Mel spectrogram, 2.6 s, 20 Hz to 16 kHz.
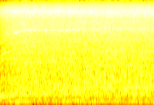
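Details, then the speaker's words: Hub motor on dual Nucular 24-FET controllers, wheel off the ground, throttle brought up slowly: even, smooth whir rising steadily with no stutter or ratchet; violent ratcheting only occurs at 0–50 rpm when throttle is cranked quickly. "it's only like it at really low rpm 0 rpm to like maybe i don't know 20 or 50 something like that but all i have to do is bring it up slower"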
